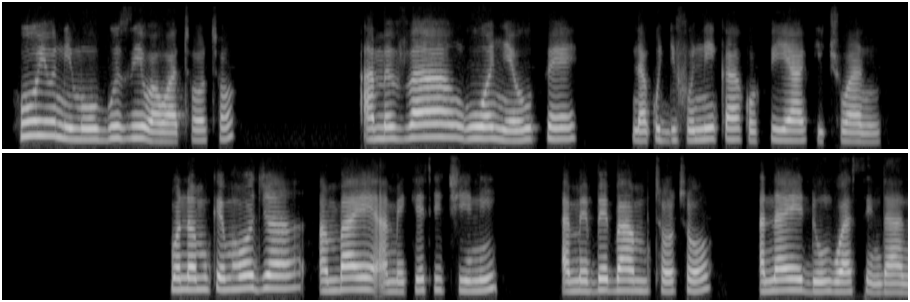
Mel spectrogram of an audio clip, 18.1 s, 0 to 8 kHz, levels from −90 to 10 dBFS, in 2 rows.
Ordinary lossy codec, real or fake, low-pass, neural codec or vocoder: Opus, 24 kbps; fake; 7.2 kHz; codec, 16 kHz, 2 kbps, FunCodec, trained on LibriTTS, 25 frames a second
